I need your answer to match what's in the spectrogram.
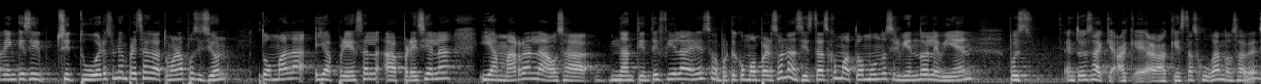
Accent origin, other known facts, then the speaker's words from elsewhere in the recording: Mexico; como sociedad mexicana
